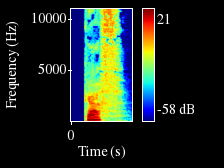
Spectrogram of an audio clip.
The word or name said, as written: Gaffen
